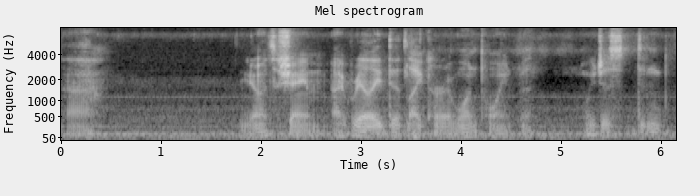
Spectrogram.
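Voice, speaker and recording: A man acting out a weary, regretful former assassin with an extremely low voice, thick with gravel and fry. He confesses his memoirs in a conversational audio-drama monologue, halting and correcting himself as he muses. A faint noise sits behind the recording. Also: full character voice. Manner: halting, musing, trailing pauses and self-corrections.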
